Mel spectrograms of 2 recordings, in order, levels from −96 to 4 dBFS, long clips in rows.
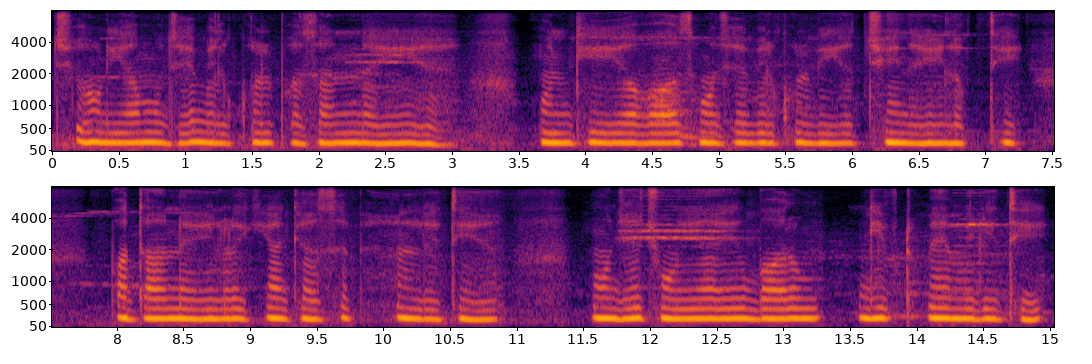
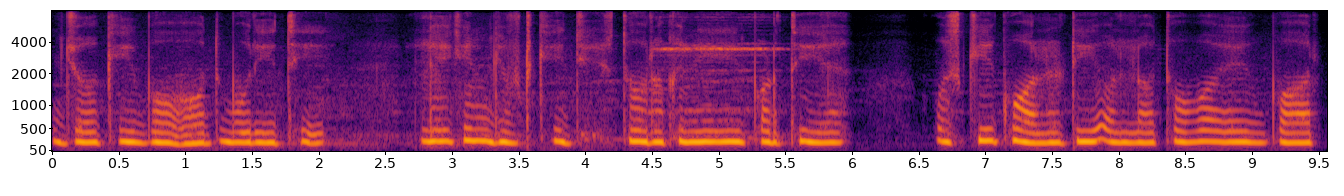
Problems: constant background noise, low volume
